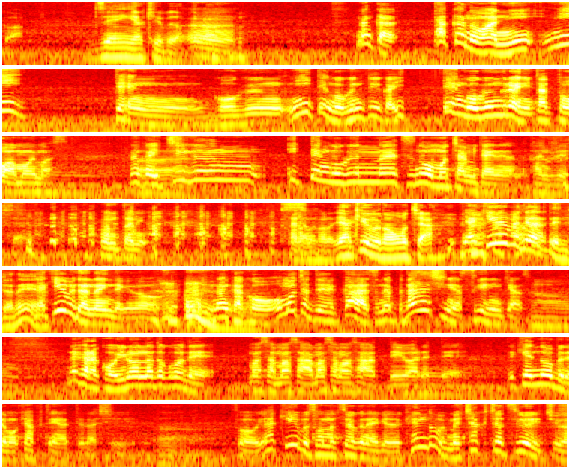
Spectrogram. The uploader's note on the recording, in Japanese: せっかくなので、以前の収録場所“木場”から、ＴＢＳラジオがある“赤坂”まで向かう車中でも収録することにしました。TBSラジオのスタジオで渾身のタイトルコール。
